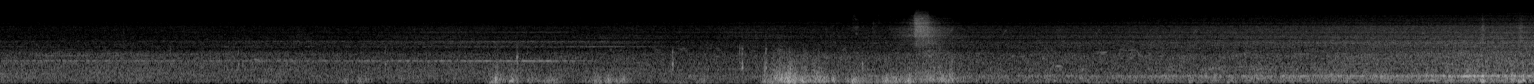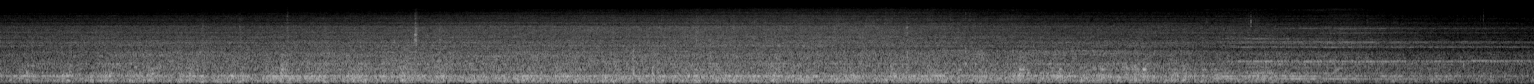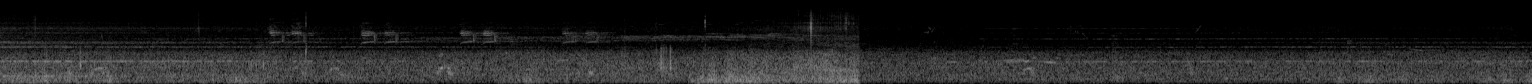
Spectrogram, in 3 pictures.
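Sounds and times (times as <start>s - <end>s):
train wheels rumbling: 2.3s - 34.8s
higher steady tones: 10.2s - 34.8s.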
